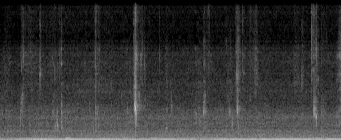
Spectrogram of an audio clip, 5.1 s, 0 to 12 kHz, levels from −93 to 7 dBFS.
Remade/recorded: remade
